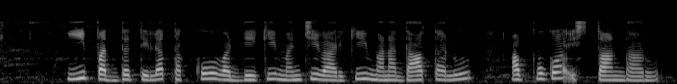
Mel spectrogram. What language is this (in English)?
Telugu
